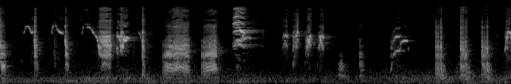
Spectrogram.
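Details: Morning song of a white-eyed jalak kebo (Javan myna), used to train and provoke other birds to sing: quick upslurred whistles mixed with loud rasping bursts and sharp clicks in an irregular, chattering sequence.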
